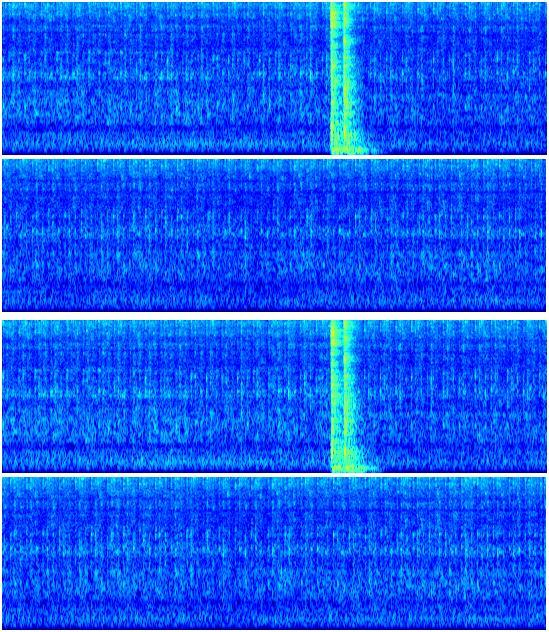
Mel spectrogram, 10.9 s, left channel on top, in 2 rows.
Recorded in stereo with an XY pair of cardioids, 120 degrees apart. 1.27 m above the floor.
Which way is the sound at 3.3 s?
50° left.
